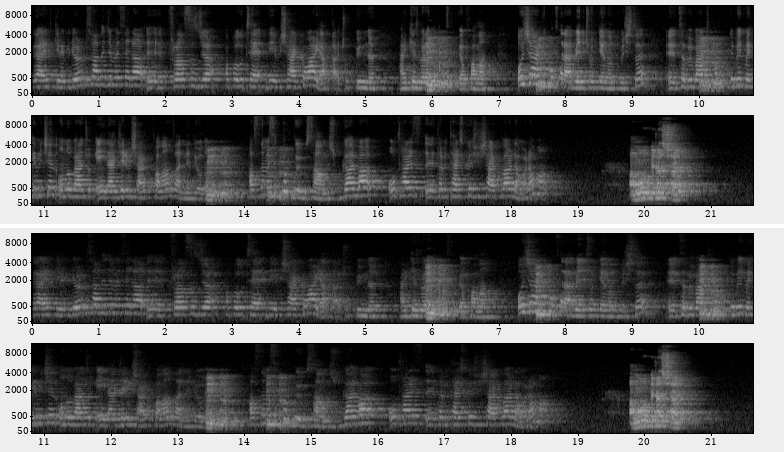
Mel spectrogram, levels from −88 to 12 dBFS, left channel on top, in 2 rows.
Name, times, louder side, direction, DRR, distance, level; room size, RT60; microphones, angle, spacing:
voice 1, 0.0-6.0 6.4-6.9 7.3-13.5 14.1-18.6, left 3 dB, 75° left, 6 dB, 0.8 m, -36 dB
voice 2, 5.9-6.2 7.5-7.8 10.0-10.3 13.4-13.8 14.3-14.6 19.8-20.7, right 1 dB, 70° right, -3 dB, 2.5 m, -30 dB
11.5 x 3.9 x 3.8 m, 1.2 s
head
